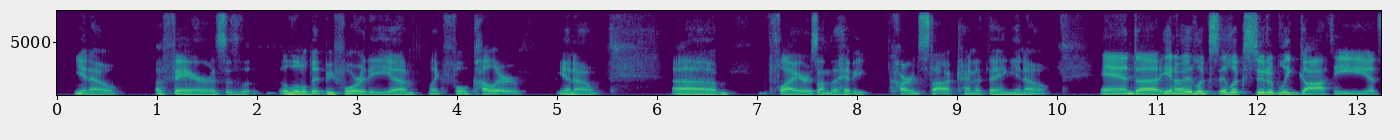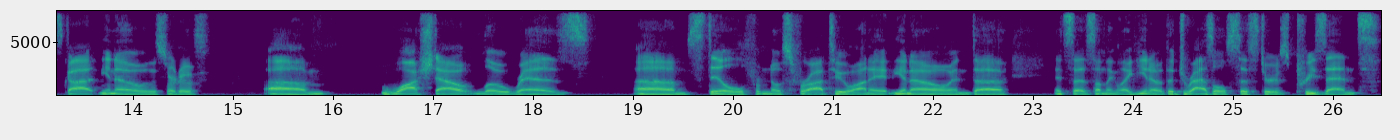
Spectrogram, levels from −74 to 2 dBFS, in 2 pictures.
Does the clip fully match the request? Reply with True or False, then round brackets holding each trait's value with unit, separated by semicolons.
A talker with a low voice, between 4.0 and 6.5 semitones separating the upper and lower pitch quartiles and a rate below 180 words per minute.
False (90 Hz; 3.2 semitones; 155 wpm)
